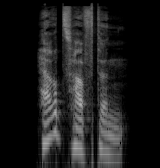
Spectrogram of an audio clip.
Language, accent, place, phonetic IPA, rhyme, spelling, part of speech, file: German, Germany, Berlin, [ˈhɛʁt͡shaftn̩], -ɛʁt͡shaftn̩, herzhaften, adjective, De-herzhaften.ogg
- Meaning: inflection of herzhaft: 1. strong genitive masculine/neuter singular 2. weak/mixed genitive/dative all-gender singular 3. strong/weak/mixed accusative masculine singular 4. strong dative plural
